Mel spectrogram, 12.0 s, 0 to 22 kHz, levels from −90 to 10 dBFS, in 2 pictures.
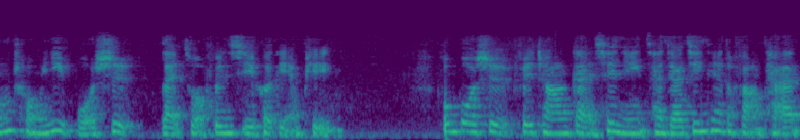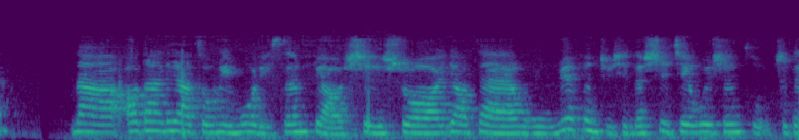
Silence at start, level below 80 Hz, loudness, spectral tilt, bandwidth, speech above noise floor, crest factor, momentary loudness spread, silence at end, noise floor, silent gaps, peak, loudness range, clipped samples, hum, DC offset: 0 s; -58 dBFS; -30 LUFS; -5.5 dB/octave; 8 kHz; 30 dB; 20 dB; 5 LU; 0 s; -59 dBFS; none; -10 dBFS; 2 LU; under 0.1%; none; under 0.1%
